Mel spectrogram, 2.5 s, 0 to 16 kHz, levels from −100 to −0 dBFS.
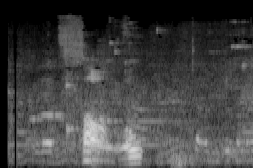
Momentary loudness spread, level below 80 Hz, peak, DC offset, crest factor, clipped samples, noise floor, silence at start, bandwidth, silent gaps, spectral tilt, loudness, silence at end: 21 LU; -72 dBFS; -4 dBFS; under 0.1%; 22 dB; under 0.1%; -42 dBFS; 0.3 s; 11.5 kHz; none; -5.5 dB/octave; -25 LUFS; 0 s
